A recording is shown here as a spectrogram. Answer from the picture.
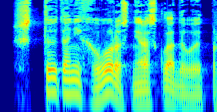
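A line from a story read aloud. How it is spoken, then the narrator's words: Whispered. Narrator (Russian): прошептал Головастый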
